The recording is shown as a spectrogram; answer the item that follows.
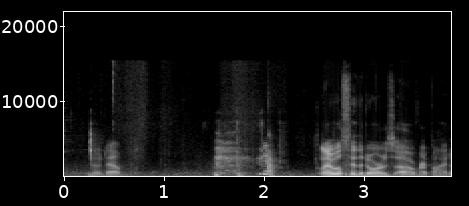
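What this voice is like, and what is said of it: Usual voice. Nothing is said of it.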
